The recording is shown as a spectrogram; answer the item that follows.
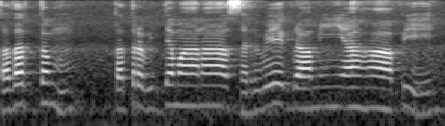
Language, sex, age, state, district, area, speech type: Sanskrit, male, 18-30, Karnataka, Yadgir, urban, spontaneous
